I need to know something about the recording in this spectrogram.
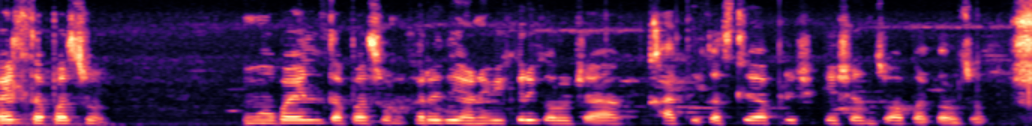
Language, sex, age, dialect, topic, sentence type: Marathi, female, 41-45, Southern Konkan, agriculture, question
